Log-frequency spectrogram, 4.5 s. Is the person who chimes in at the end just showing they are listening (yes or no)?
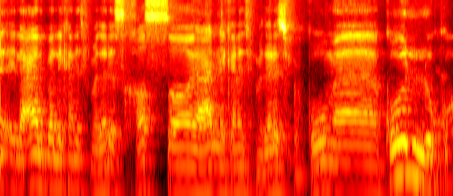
yes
